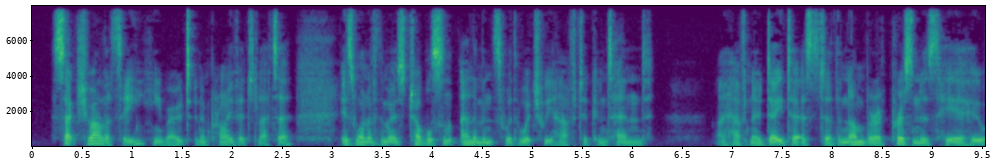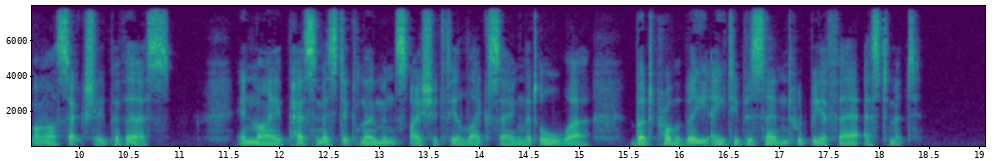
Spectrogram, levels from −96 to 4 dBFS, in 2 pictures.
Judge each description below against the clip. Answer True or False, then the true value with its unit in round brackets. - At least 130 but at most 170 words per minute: False (180 wpm)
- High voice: False (115 Hz)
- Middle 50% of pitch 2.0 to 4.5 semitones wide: True (3.1 semitones)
